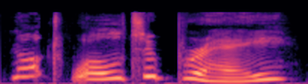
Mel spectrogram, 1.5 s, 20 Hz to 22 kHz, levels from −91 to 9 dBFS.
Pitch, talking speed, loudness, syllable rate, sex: 280 Hz, 115 wpm, -16 LUFS, 2.9 syllables/s, female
